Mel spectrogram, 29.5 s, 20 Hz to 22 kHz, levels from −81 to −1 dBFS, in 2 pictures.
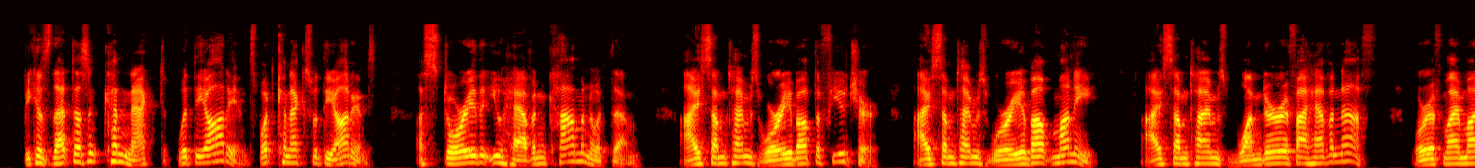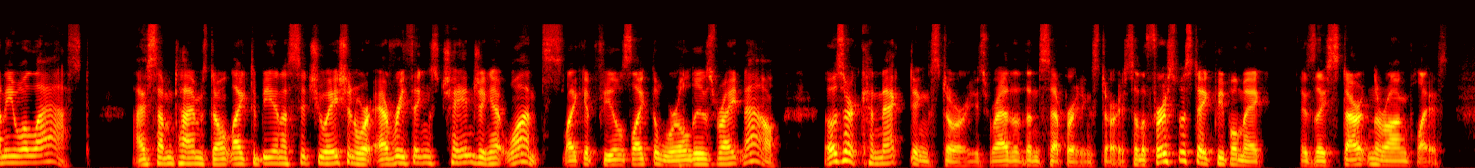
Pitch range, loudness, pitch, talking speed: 120-150 Hz, -25 LUFS, 135 Hz, 180 wpm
